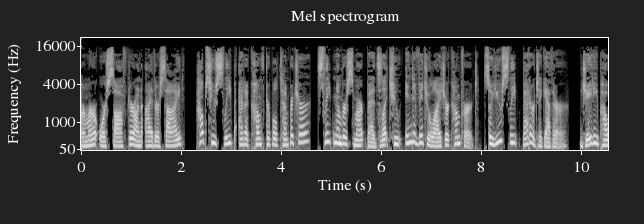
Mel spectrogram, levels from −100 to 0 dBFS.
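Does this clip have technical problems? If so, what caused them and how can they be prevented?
No, nothing in this speech clip stood out as a technical problem on listening, so there is no cause to trace or prevention to suggest.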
